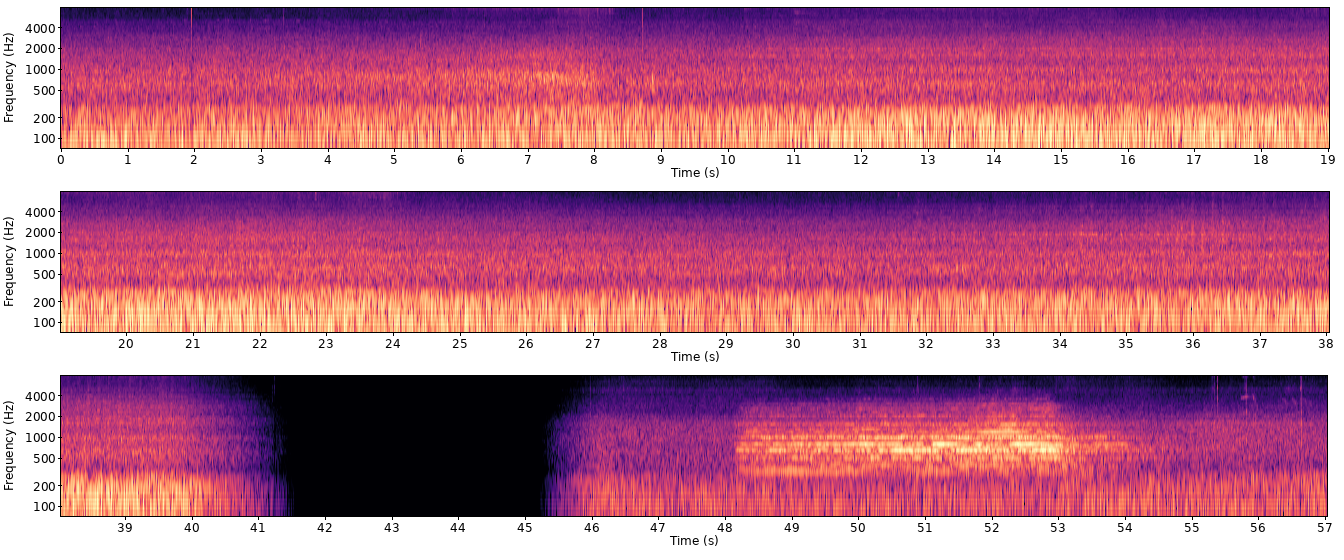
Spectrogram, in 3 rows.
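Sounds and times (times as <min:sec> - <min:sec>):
freight train rumbling: 0:00.0 - 0:41.3, 0:45.4 - 0:57.0.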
